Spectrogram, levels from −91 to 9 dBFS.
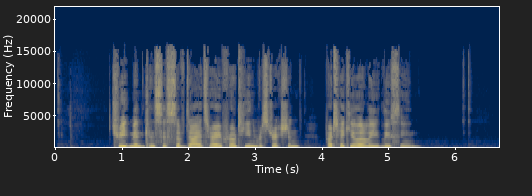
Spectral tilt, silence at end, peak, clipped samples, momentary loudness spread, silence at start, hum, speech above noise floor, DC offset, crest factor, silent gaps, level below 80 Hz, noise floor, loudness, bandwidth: -3.5 dB/octave; 1.2 s; -4 dBFS; under 0.1%; 11 LU; 0.85 s; none; 55 dB; under 0.1%; 20 dB; none; -62 dBFS; -76 dBFS; -21 LUFS; 16 kHz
